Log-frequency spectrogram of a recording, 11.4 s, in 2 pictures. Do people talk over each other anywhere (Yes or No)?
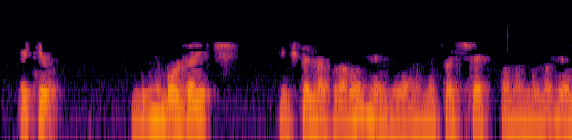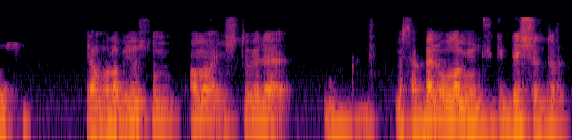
No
